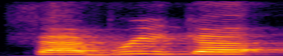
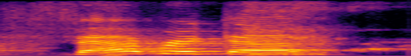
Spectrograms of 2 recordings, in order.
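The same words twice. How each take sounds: First: It rhymes with paprika and eureka. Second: It does not rhyme with paprika. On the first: The speaker calls it wrong. "I was a paprika, eureka, fabrica" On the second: The speaker calls it right. "as the trolls have told me"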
